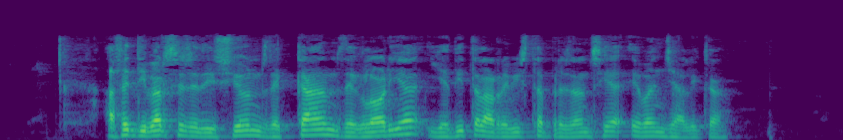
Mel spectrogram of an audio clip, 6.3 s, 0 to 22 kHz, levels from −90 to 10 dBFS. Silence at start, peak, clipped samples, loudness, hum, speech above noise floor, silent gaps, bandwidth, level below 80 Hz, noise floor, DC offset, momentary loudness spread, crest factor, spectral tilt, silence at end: 0.8 s; -2 dBFS; under 0.1%; -22 LUFS; none; 60 dB; none; 8.2 kHz; -58 dBFS; -82 dBFS; under 0.1%; 9 LU; 20 dB; -5.5 dB/octave; 0.9 s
